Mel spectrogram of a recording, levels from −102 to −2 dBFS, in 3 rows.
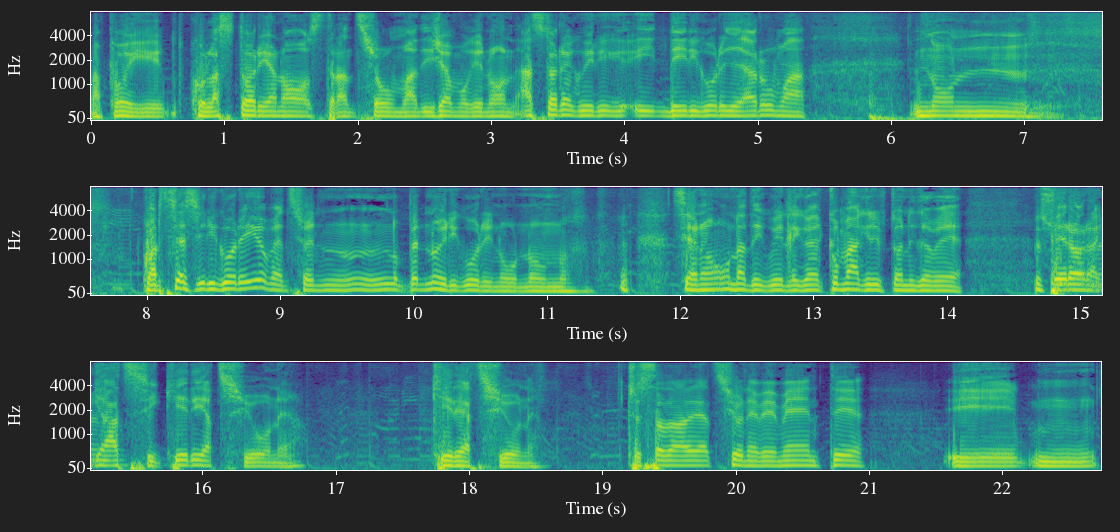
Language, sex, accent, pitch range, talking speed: English, male, Italian, 120-150 Hz, 120 wpm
